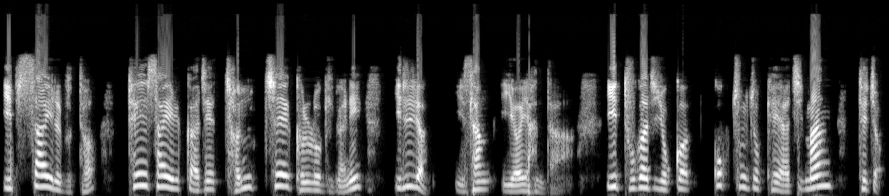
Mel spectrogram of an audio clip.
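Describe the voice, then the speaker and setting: A man's voice: sits high, darkish tone, dry recording. A man giving an informal, explanatory slide lecture as a labor attorney, his voice stuffy and nasal from a cold, often asking and answering his own questions. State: congested from a head cold. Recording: dull, muffled lo-fi sound.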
